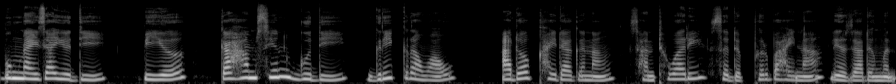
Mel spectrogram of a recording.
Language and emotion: Bodo, neutral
